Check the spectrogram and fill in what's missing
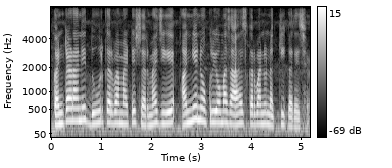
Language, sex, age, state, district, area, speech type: Gujarati, female, 60+, Gujarat, Surat, urban, read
